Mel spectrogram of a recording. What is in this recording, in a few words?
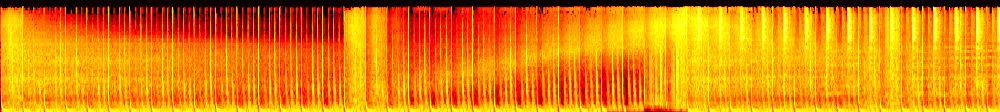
industrial drive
